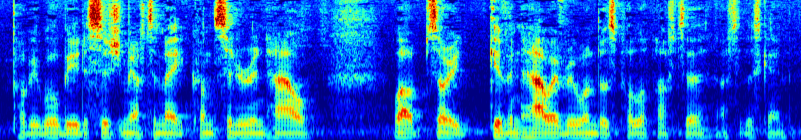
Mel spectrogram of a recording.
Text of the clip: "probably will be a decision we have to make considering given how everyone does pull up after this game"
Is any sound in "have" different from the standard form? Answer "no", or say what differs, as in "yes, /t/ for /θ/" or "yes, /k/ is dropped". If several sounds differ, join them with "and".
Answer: yes, /f/ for /v/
